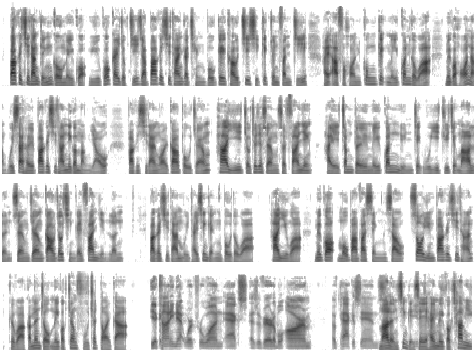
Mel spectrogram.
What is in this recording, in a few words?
cantonese, news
